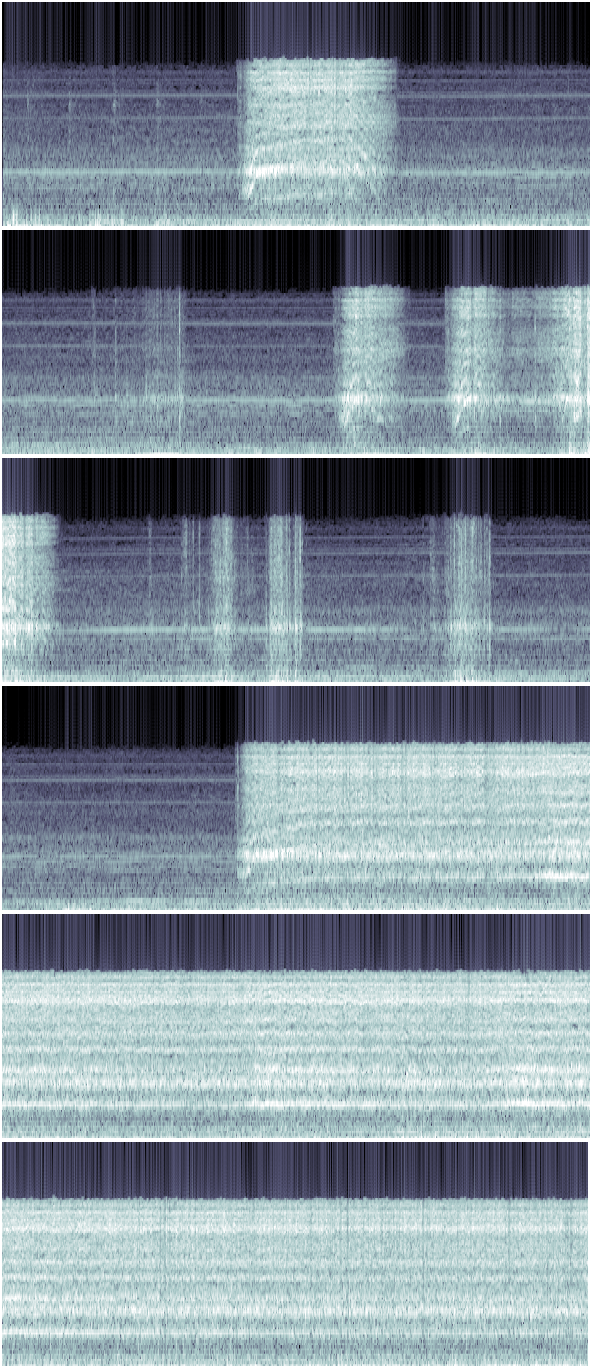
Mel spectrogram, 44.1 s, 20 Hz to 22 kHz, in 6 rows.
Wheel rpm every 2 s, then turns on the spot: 0, 80, 30, 0, 10, 10, 20, 30, 0, 0, 0, 0, 80, 160, 160, 160, 160, 160, 160, 160, 160, 160.
none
